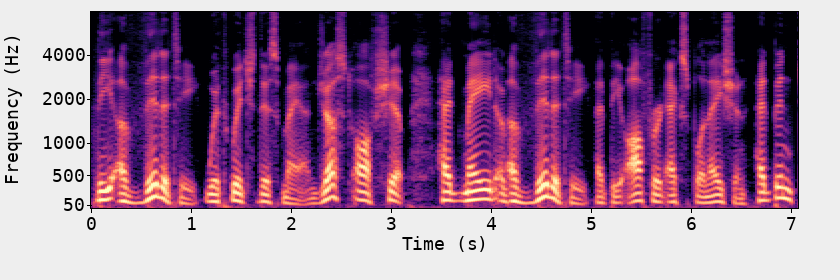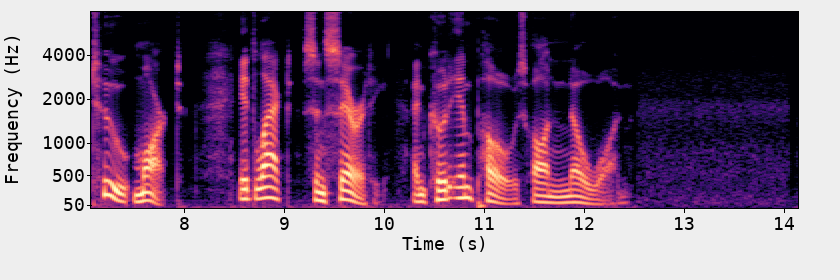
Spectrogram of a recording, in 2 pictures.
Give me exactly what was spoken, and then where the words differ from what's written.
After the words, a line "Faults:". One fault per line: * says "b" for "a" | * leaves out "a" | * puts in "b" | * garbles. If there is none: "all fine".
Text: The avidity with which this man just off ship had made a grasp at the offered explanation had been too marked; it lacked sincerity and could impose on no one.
The avidity with which this man just off ship had made a avidity at the offered explanation had been too marked; it lacked sincerity and could impose on no one.
Faults:
* says "avidity" for "grasp"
